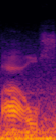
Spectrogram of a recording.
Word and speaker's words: Ouse: Is it Ouse or Ouse? I'm pretty sure it's Ouse, because that's how the one in York is spelled, is pronounced.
